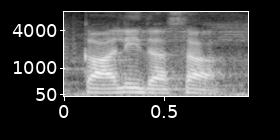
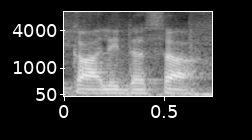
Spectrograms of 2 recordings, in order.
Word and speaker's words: कालिदास: ठीक है, तो यहाँ पर लिख दिए कालिदासा। कालिदासा, कालिदासा ए साइलेंट होता है।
